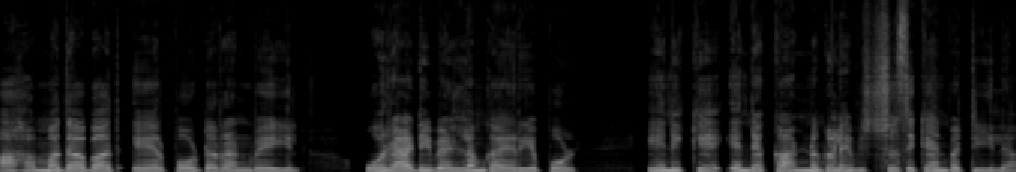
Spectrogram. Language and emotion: Malayalam, surprised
